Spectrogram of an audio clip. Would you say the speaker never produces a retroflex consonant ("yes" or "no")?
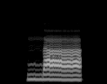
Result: yes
